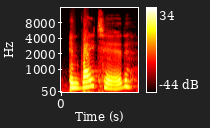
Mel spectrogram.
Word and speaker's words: invited: When the last sound of a word is a D or a T sound, we pronounce the ED like id. Listen again. Invited, invited, so it sounds like ID.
